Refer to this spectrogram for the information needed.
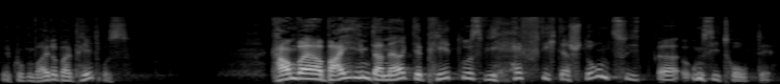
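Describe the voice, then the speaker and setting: A young man preaching a lively sermon, telling stories and often checking in with listeners. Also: a little slow, husky. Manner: animated, asks listeners for agreement with a repeated "ja?"; storytelling, jumps between high excited and low quiet delivery. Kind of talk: lively sermon with acted-out inner voices.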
